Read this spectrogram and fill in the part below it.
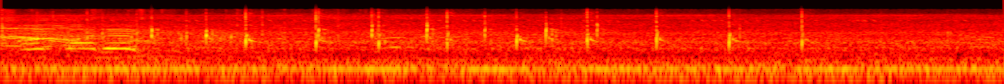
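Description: Players clap their hands.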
